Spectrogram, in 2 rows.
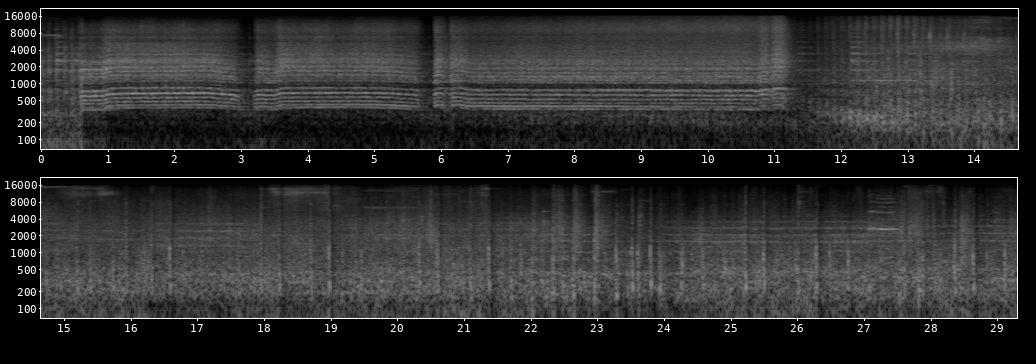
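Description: Steam whistle of Strasburg Rail Road #90, a 2-10-0 steam locomotive, sounding three long multi-note blasts at the grade crossing, the last the longest. Then the locomotive and its passenger coaches roll past close by, a steady rumble with wheels clicking over the rail joints.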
